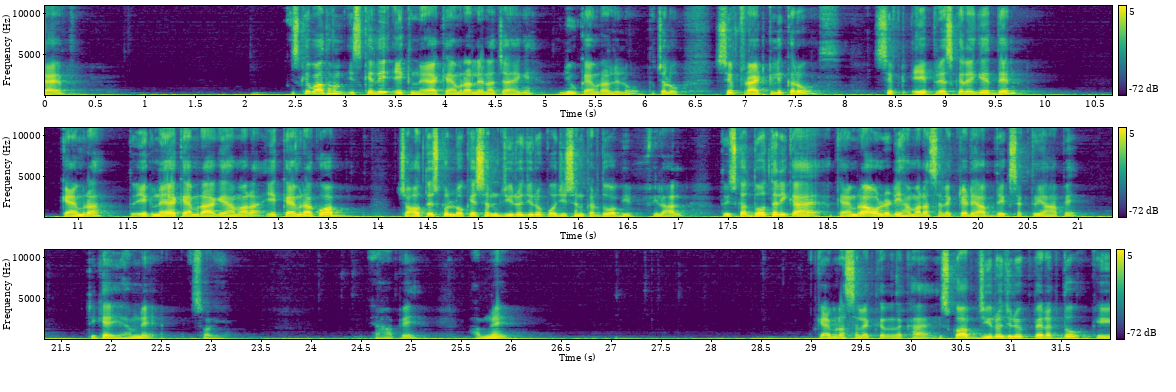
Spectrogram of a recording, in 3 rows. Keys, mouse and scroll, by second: 2.6-3.3 scroll up 4, 3.3 shift+middle click, 4.1 scroll up 1, 4.3-5.6 shift+middle drag, 5.6-7.2 shift+right drag, 9.6 shift+a, 11.1-27.1 middle drag, 27.1 KP_Decimal, 27.8-28.3 scroll down 5, 28.3 middle click, 28.5 scroll up 1, 29.0 shift+middle click, 29.3 scroll down 1, 29.4 scroll up 1, 29.7 shift+middle click, 30.0-30.9 scroll down 4, 30.3 shift+middle click, 30.9 shift+middle click, 31.5 scroll down 1, 31.7-31.9 shift+middle drag.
